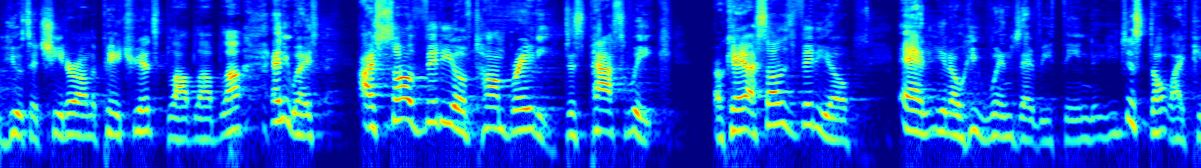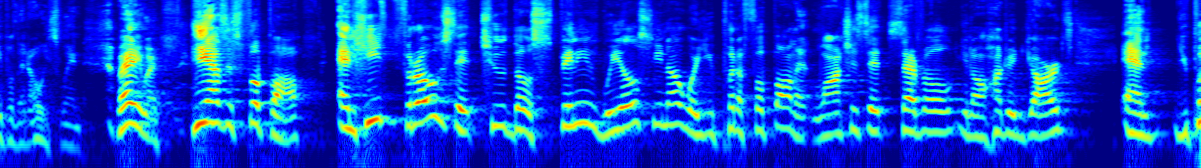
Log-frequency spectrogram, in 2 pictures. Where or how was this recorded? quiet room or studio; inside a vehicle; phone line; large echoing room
large echoing room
